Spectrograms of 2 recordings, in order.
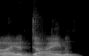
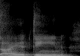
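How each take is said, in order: First: The last syllable does not rhyme with chlorine. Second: The last syllable rhymes with chlorine. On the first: The speaker calls it wrong. "It's not iodine" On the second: The speaker calls it right. "it's iodine. We call it iodine because it's in the same family with fluorine and chlorine and bromine"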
